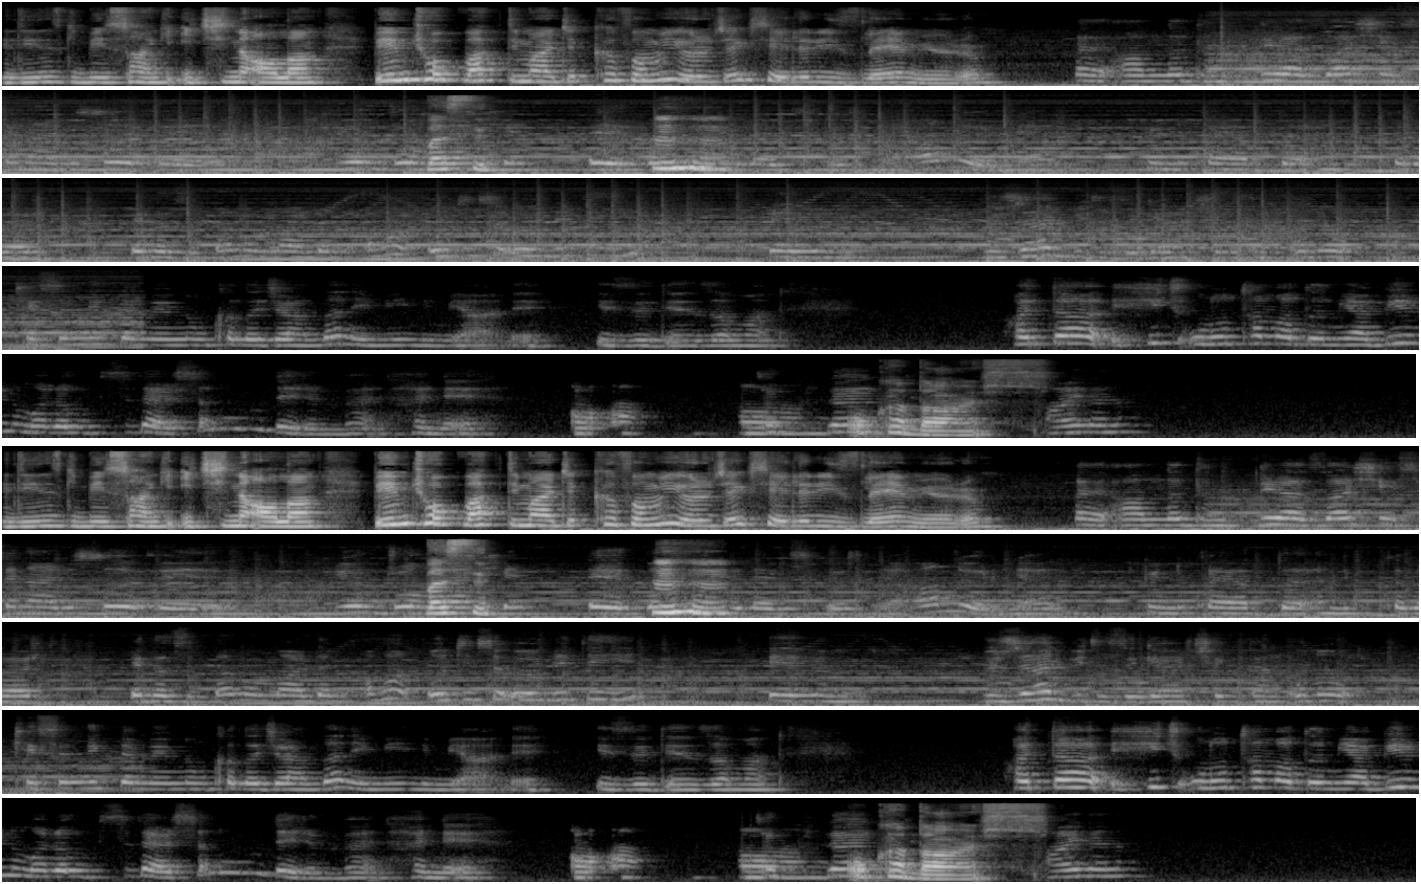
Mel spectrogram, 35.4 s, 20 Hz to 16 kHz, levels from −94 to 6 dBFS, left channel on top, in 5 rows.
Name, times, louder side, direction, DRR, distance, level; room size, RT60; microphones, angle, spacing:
voice 1, 0.0-5.0 9.2-9.5 10.3-10.7 31.2-31.5 32.0-33.5, right 3 dB, 25° right, 0.4 m, -26 dB
sound 1, 2.7-21.6, right 1 dB, 15° left, 1.3 m, -48 dB
voice 2, 5.4-8.4 8.7-9.7 10.0-10.4 10.8-12.5 12.8-14.3 14.8-17.4 18.0-18.5 19.1-21.0 21.3-23.9 24.2-25.1 26.3-30.8 32.5-33.0 33.6-33.9, right 3 dB, 85° right, 1.8 m, -37 dB
sound 2, 6.0-22.0, left 5 dB, 65° left, 0.4 m, -42 dB
7.8 x 3.1 x 4.3 m
head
